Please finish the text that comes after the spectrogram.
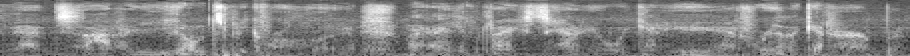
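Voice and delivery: hushed, hurried argument in whispers; whispering. Acted. Cultists argue among themselves down the hole, whispering. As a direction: whisper frantically, far below speaking level. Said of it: "It's like whisper, like".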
